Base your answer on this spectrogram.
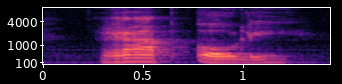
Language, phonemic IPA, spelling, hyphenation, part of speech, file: Dutch, /ˈraːpˌoː.li/, raapolie, raap‧olie, noun, Nl-raapolie.ogg
- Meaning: oil from the seed of Brassica rapa subsp. oleifera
